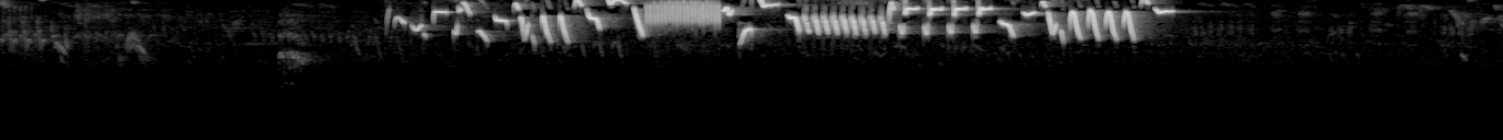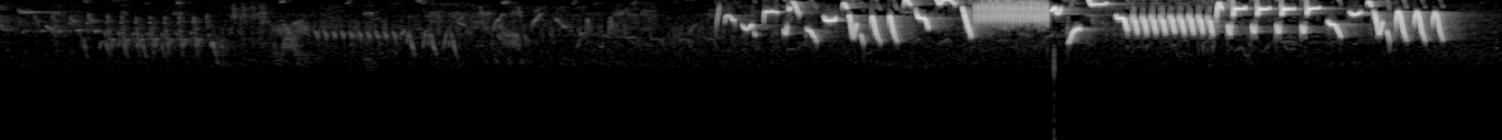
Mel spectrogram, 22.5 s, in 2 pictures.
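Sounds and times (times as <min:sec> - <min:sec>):
bird singing: 0:00.0 - 0:22.5.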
